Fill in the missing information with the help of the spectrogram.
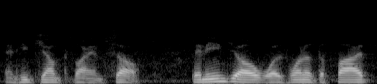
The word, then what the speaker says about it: Benigno: I don't know if I say this right. B-E-N-I-G-N-O. I call him Benigno. Benigno. That's it.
